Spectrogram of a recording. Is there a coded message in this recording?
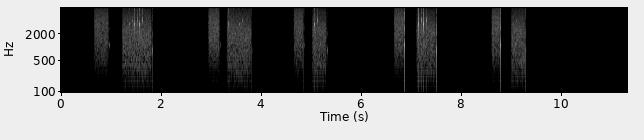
Yes: pulse dialling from 0.6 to 9.3 s, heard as a rotary dial, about 10 pulses a second. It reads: 4 3 1 2 1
